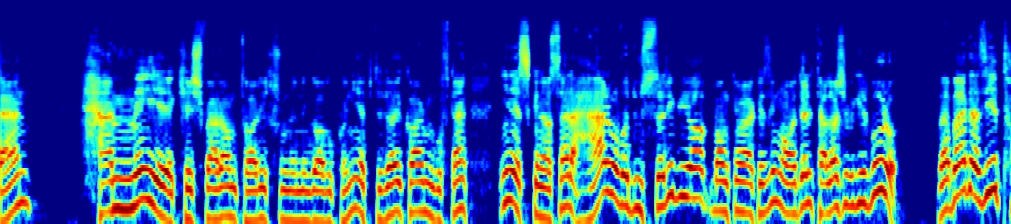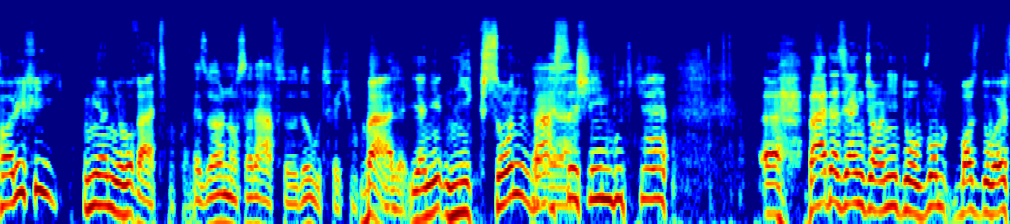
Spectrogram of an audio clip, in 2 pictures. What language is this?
Persian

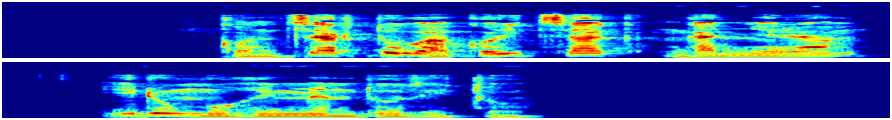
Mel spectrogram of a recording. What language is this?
Basque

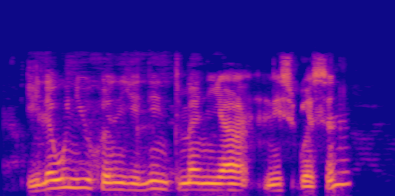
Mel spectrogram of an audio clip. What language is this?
Kabyle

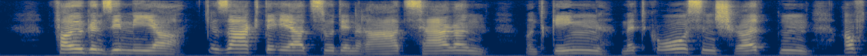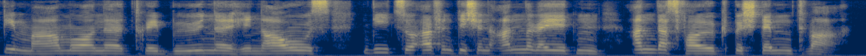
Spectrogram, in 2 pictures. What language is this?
German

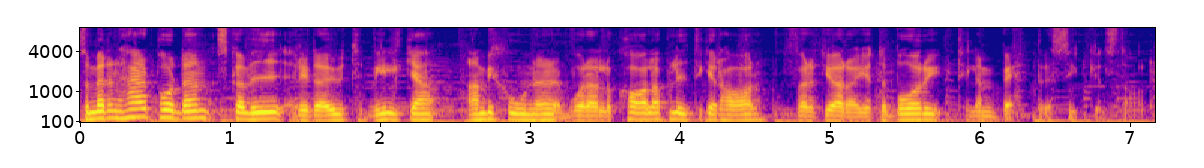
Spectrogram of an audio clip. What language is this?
Swedish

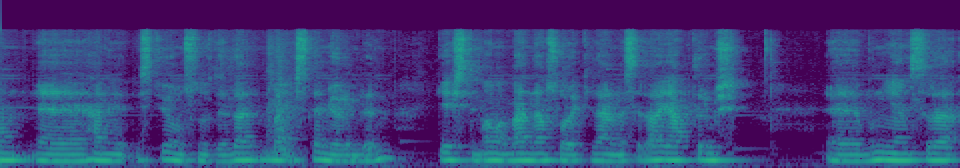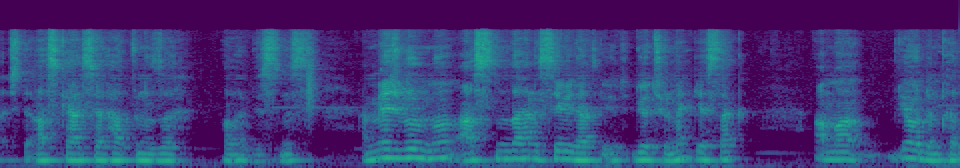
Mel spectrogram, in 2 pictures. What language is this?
Turkish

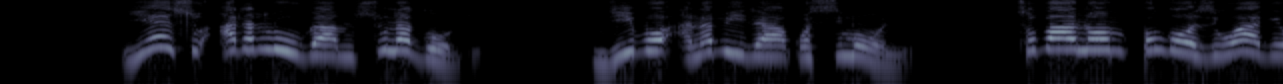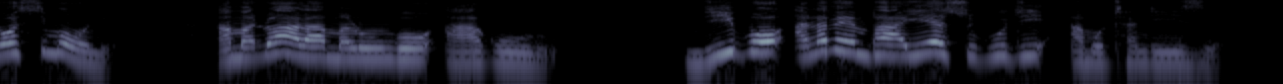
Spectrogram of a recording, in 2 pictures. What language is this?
Nyanja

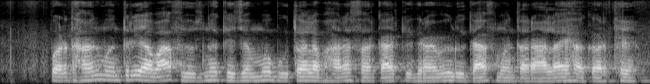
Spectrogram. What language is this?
Chhattisgarhi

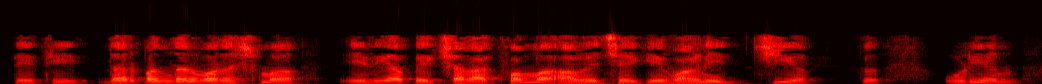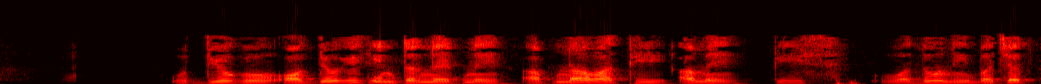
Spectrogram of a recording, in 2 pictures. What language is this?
Gujarati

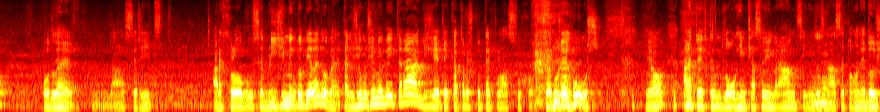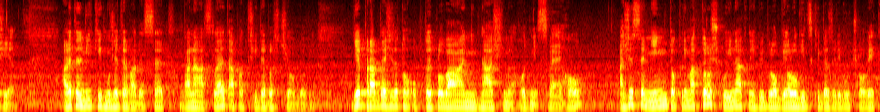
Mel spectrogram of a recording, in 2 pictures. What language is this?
Czech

